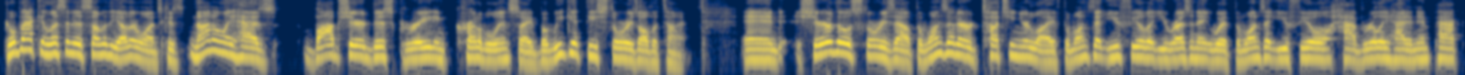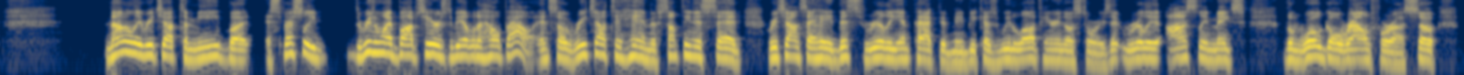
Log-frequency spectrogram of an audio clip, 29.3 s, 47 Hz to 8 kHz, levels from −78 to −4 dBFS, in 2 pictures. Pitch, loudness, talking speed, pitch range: 150 Hz, -14 LUFS, 235 wpm, 140-180 Hz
